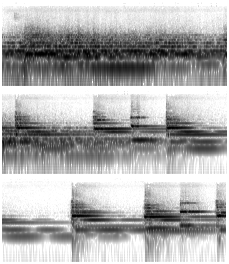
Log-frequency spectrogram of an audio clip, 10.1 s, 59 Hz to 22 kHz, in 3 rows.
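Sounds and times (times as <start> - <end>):
large cathedral bell in Freiberg in the Erzgebirge, Saxony, Germany, ringing: 0.0 - 10.1.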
